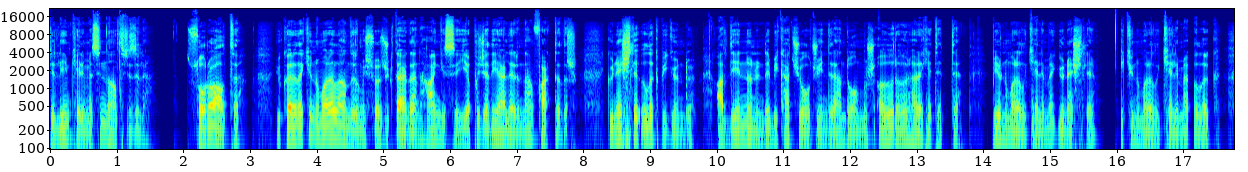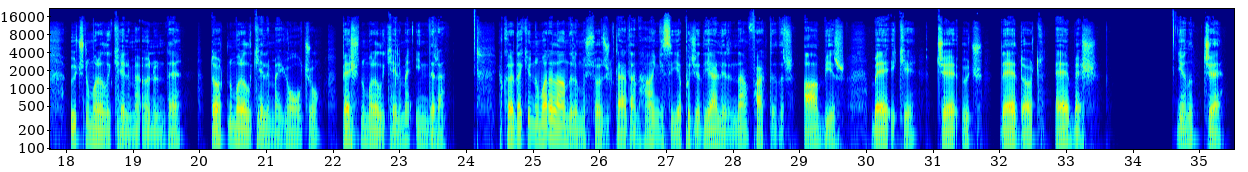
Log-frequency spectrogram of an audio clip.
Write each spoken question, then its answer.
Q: Yukarıdaki numaralandırılmış sözcüklerden hangisi yapıca diğerlerinden farklıdır?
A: Yanıt C.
